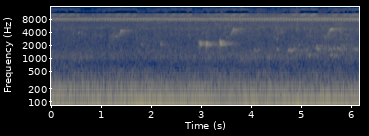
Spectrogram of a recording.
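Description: Outdoor ambience: a steady low rumble underneath, with a bird giving short rising chirps every second or two.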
